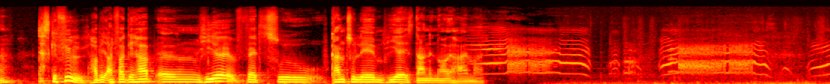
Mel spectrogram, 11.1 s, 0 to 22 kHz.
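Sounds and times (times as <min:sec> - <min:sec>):
speech: 0:00.6 - 0:06.5
young infant crying during a diaper change in an apartment: 0:06.2 - 0:11.0
faint rustling: 0:07.7 - 0:11.0.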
